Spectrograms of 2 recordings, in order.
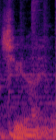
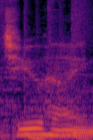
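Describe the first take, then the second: First: The first syllable is short, Tokyo style. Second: The first syllable is held long, Osaka style.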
